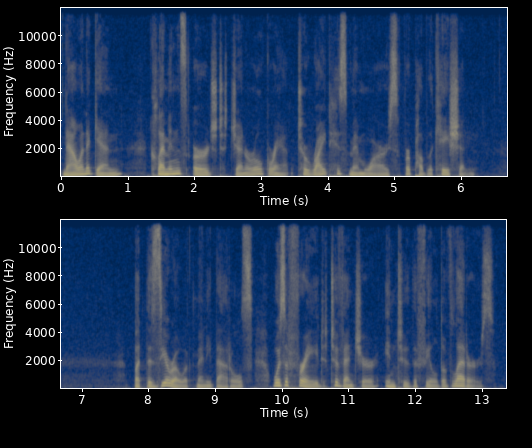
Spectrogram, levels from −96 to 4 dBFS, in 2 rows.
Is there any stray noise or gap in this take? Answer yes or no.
no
